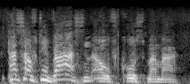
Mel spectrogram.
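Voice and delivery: high, loud, urgent caution; alarmed warning. A narrator's reading. Boy warns grandmother swinging her stick, alarmed warning. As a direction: warn her before something breaks.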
